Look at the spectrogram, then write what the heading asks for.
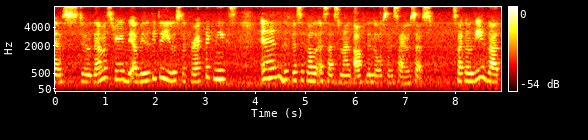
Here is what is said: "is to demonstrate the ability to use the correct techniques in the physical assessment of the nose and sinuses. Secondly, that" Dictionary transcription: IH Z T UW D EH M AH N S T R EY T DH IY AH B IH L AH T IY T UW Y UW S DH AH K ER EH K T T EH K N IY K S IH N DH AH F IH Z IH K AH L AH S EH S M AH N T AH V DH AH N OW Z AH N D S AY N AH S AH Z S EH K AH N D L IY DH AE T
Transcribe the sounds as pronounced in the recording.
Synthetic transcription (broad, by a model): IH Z T UW D EH M AH N S T R EY T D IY AH B IH L AH T IY T UW Y UW S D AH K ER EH K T T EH K N IY K S IH N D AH F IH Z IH K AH L AH S EH S M AH N T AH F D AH N OW S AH N S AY N S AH S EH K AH N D L IY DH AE T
